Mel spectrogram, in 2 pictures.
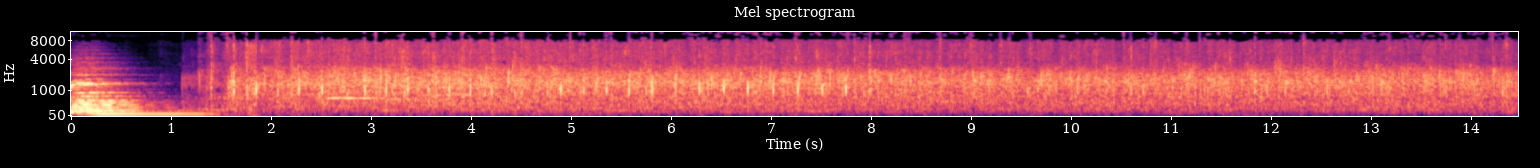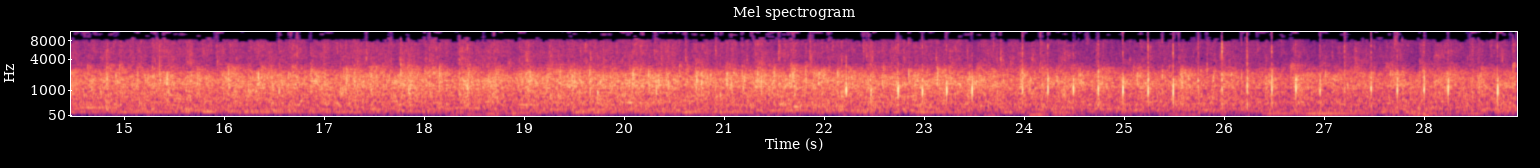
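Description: A chamber orchestra's final chord with the soprano cuts off about a second in, then the audience applauds steadily, with sharper single claps standing out near the end.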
